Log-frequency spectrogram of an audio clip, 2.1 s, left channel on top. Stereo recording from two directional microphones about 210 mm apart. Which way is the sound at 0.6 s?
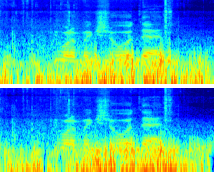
15° left (ahead or behind).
